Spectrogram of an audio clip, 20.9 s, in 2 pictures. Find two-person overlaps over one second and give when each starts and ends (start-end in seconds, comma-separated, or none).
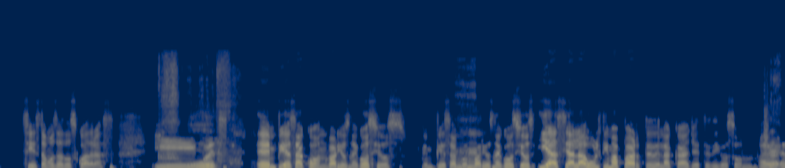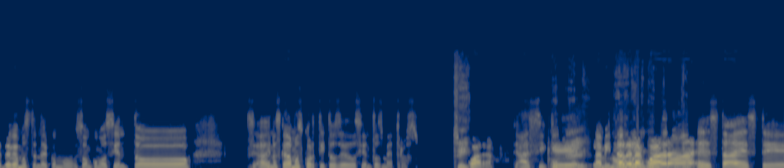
17.8-19.7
